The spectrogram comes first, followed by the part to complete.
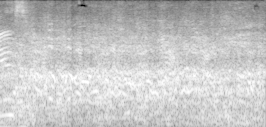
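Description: Studio audience laughing together, loud and sustained, easing slightly near the end.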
